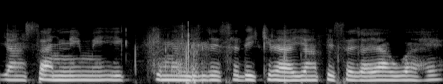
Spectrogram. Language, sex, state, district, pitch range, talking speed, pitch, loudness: Hindi, female, Uttar Pradesh, Gorakhpur, 195-210 Hz, 190 wpm, 205 Hz, -16 LUFS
